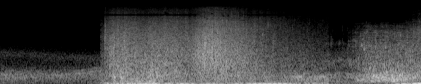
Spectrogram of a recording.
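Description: A body plunges into water with a loud splash.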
